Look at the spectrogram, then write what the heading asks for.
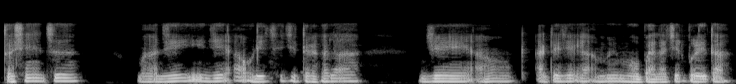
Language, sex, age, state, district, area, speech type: Goan Konkani, male, 18-30, Goa, Canacona, rural, spontaneous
